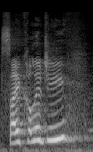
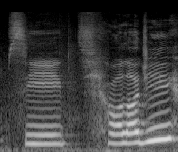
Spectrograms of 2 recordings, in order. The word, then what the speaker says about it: psychology: beautiful English examples psychology like if I would think as a learner of English that I would pronounce every letter come join us I would think it would be something like sea ecology or something and then we have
